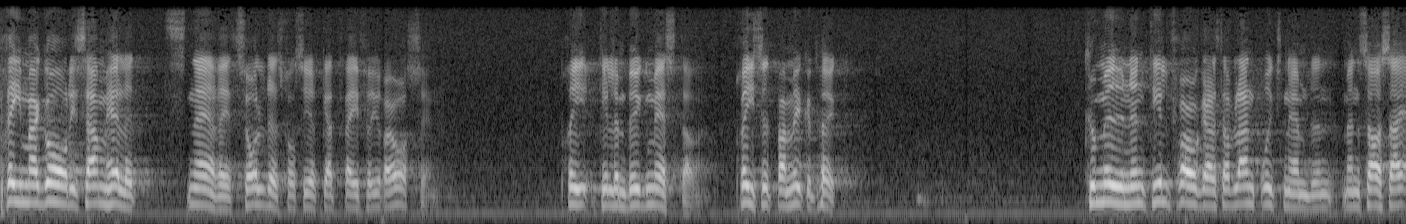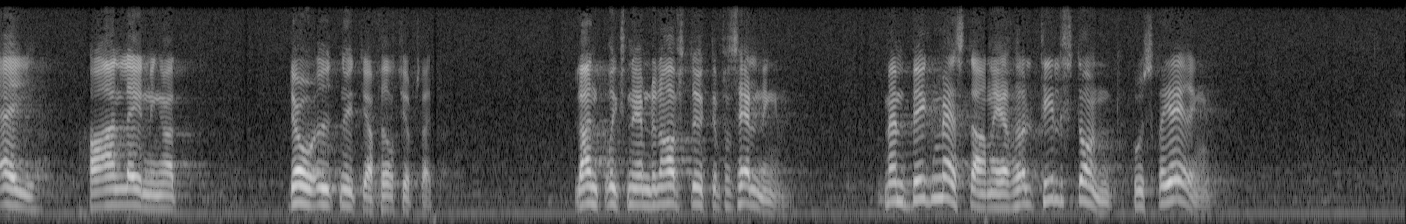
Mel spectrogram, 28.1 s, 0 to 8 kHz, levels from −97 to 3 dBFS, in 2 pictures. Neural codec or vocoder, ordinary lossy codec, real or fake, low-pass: none; none; real; 7.2 kHz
